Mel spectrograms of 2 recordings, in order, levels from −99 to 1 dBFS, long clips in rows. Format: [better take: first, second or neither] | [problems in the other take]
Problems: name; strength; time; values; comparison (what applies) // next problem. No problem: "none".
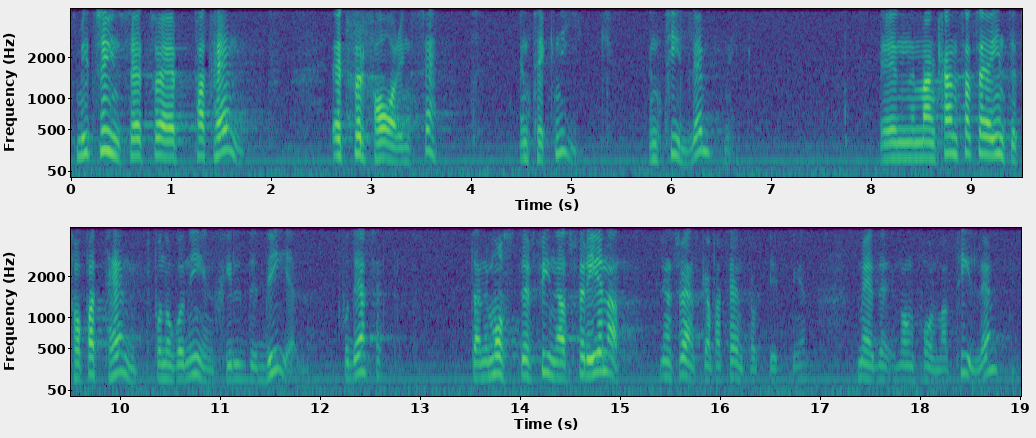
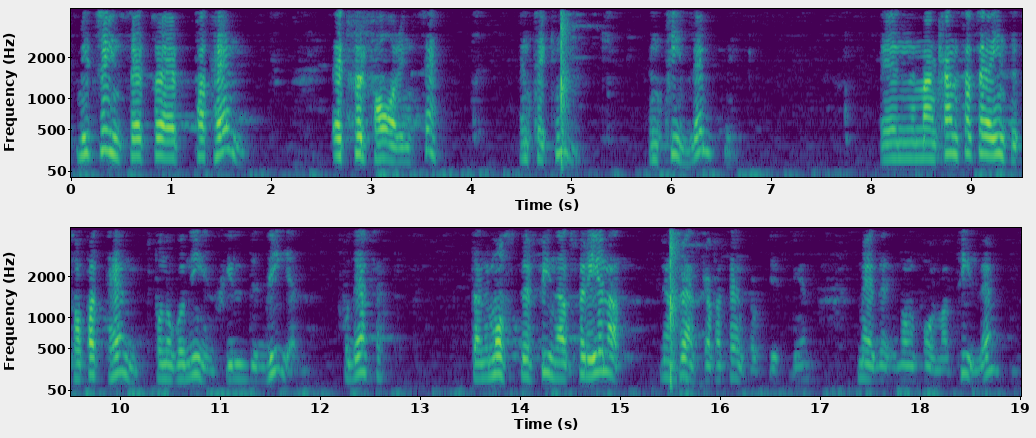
first | noise reduction (classical method WPE with log-MMSE)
